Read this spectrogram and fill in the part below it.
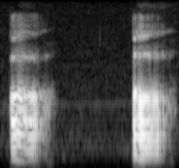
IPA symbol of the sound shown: ʌ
